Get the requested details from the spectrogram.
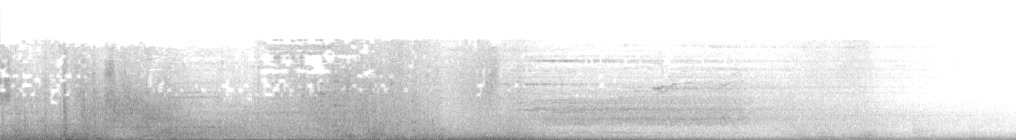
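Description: A base structure explodes with a loud rumbling blast.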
